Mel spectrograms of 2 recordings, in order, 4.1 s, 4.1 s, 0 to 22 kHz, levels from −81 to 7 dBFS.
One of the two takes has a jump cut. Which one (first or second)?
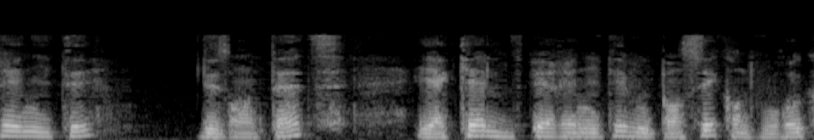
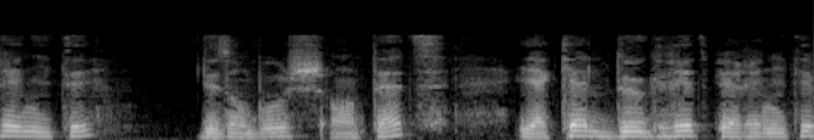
first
